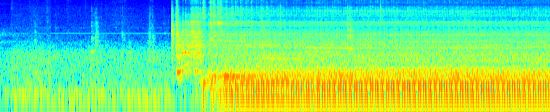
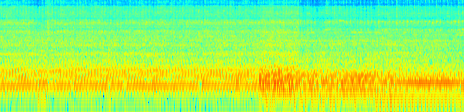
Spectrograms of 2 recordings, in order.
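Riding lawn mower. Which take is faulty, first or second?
first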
